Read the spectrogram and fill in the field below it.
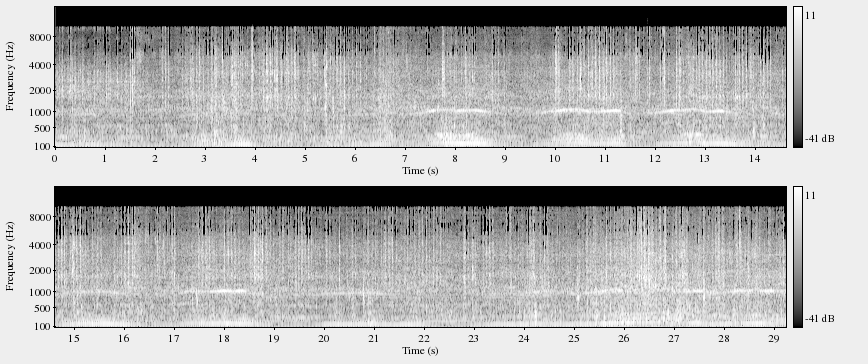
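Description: An engine revs and labours, rising and falling in pitch.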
